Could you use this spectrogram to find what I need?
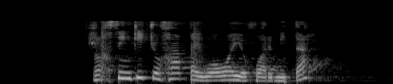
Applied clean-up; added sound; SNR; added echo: neural separator model SepFormer DNS4.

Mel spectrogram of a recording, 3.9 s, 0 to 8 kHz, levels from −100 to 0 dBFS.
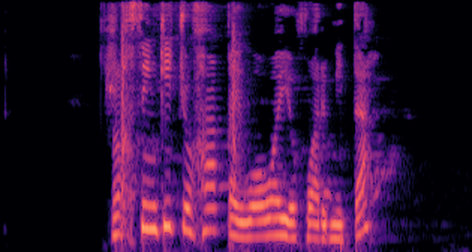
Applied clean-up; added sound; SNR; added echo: classical method WPE with log-MMSE.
